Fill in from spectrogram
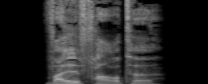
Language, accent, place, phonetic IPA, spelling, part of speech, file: German, Germany, Berlin, [ˈvalˌfaːɐ̯tə], wallfahrte, verb, De-wallfahrte.ogg
- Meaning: inflection of wallfahren: 1. first/third-person singular preterite 2. first/third-person singular subjunctive II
